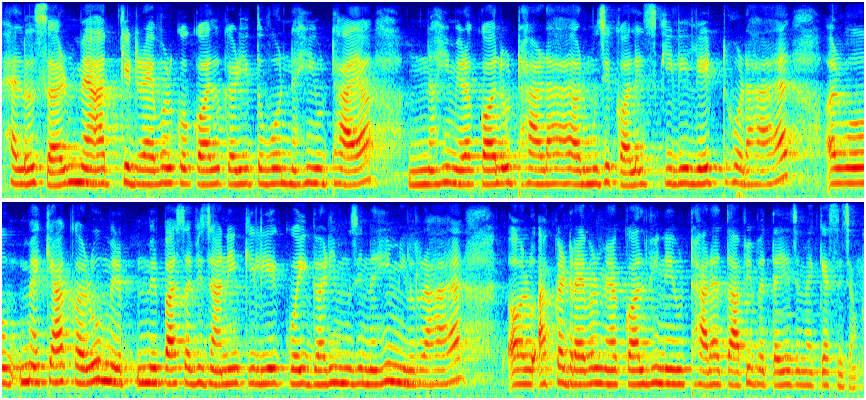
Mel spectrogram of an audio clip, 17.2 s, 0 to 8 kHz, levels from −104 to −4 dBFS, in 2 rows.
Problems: none marked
